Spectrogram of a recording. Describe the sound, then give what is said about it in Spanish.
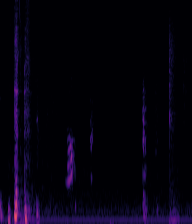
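A small dog barks in short, sharp yelps: two quick ones at the start, then two more spaced out later, over a steady low hum with a couple of faint chirps between. “Es el chico el perro.”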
